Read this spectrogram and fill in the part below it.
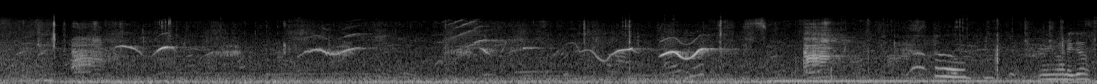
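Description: Geese and ducks being fed at a park: scattered honks and chirpy calls rise over a steady outdoor hum, with faint voices in the background.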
